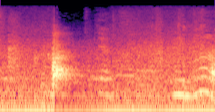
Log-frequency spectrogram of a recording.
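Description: A single short, sharp call, a bark or a shout, about half a second in, over faint murmuring voices and a steady electrical hum.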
